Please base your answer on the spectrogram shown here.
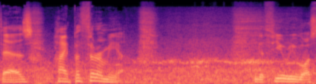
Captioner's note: breathing into hands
